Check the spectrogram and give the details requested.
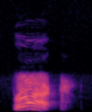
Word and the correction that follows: brap: And brap, so B-R-A-P.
